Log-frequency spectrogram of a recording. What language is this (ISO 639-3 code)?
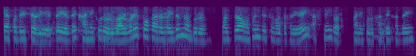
nep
